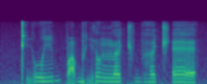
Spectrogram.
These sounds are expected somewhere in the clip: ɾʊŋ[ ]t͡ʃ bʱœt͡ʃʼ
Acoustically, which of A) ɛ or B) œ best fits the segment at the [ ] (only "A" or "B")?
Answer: B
